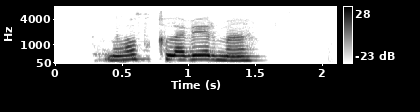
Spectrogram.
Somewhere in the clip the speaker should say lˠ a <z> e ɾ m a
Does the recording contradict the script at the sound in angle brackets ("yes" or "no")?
yes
